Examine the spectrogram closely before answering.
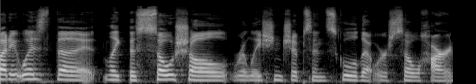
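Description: A woman with an Upper Midwest accent speaks at a fairly slow pace. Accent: Upper Midwest American. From Minnesota (Albany). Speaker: recovering addict sharing her story. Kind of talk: testimony. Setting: in her home basement.

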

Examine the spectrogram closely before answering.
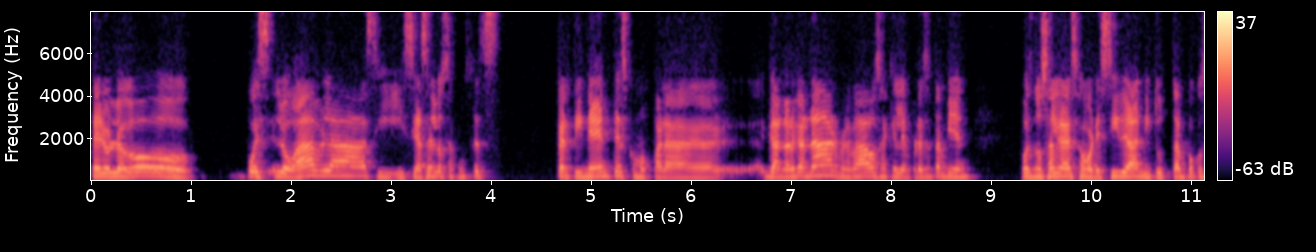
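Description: A woman with an unremarkable speaking voice, medium pitch, fairly even intonation and a moderate pace. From Venezuela. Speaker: TV news presenter. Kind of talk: interview.

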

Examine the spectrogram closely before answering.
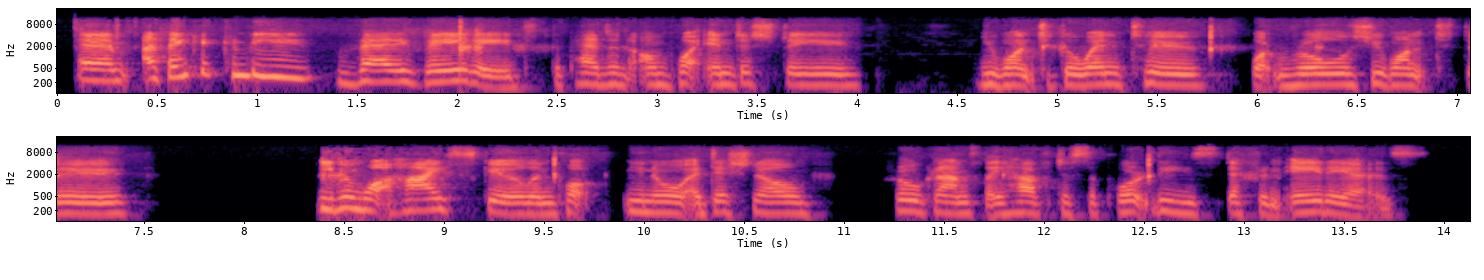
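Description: A woman is speaking in a Scottish accent. Her pace is moderate. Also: fairly low pitch for a woman, ordinary pitch variation. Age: 30s. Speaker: head of customer relations at a tech company. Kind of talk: casual interview chat.

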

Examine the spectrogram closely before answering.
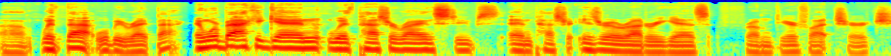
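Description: A man with an American accent and an ordinary speaking voice talks at a moderate pace with hardly any pauses, his pitch fairly low and his intonation lively. The recording is very clean with a silent background. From Boston. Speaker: radio co-host. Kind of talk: talk radio.

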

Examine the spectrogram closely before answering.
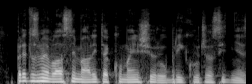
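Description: A man is speaking. His tone is dark and mellow. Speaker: podcast co-host. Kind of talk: casual chat. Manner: fluent.

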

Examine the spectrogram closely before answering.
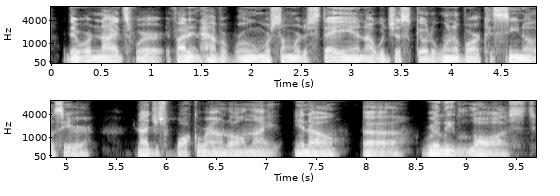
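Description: In a monotone, flat delivery, a man with an American accent and a fairly low pitch comes through on a very clean recording with a silent background. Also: moderate pace. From Oklahoma and the Navajo reservation in Arizona. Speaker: photographer sharing his recovery and faith story. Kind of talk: testimony.

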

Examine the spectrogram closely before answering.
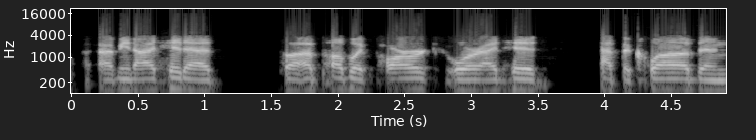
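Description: A man's voice at a medium pitch. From Mississippi. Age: 20s. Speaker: tennis player and coach. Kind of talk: casual interview. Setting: phone call.

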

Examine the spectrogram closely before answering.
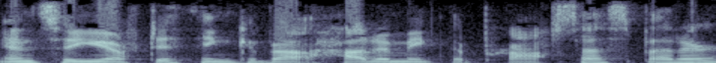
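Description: An unremarkable speaking voice belongs to a woman with an American accent and a fairly low pitch, heard against a quiet background. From Indiana. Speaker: nurse and healthcare consultant. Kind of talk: interview.

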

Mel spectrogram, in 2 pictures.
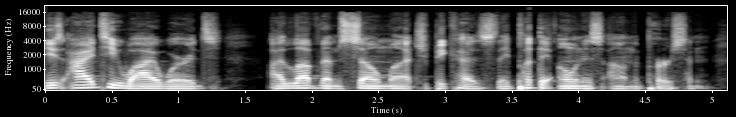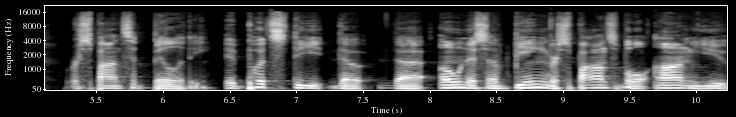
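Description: In a very clean recording with a silent background and a dry, close sound with no echo, a man uses an ordinary speaking voice with a fairly low pitch, ordinary pitch variation and a moderate pace. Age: 20s. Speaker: podcast host. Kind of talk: solo monologue. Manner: casual, with filler words.

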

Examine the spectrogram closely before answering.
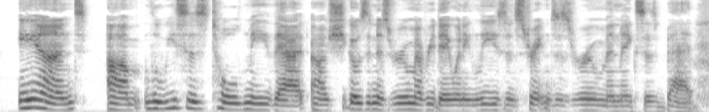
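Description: With an American accent, a woman talks at a moderate pace. Her pitch is very deep and low. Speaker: podcast co-host. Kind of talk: casual chat.

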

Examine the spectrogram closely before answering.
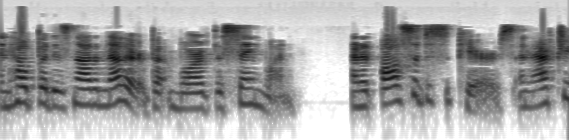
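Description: Unforced voice for reading, quiet background

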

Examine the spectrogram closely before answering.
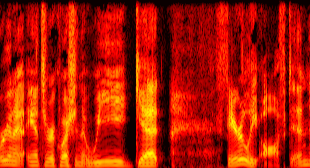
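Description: This man has a plain, everyday voice, fairly high in pitch with ordinary pitch variation, speaking at a moderate pace in a very clean recording with a silent background. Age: 40s. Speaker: financial planner, podcast co-host. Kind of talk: casual chat.

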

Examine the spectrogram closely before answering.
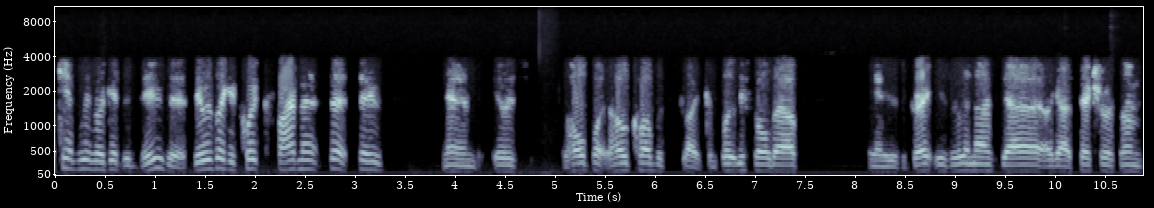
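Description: A fairly quick-paced man's voice with a Southern US accent. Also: medium pitch for a man, ordinary pitch variation. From US South. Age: 30s. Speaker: comedian. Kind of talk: casual chat. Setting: phone call.

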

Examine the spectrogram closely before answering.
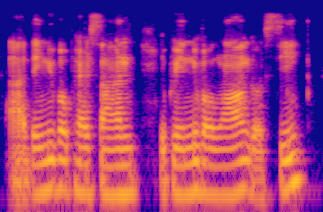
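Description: This man speaks with an English accent. His intonation stays fairly even. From Cape Breton, Nova Scotia (Myra). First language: English (speaking French). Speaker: university student. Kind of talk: casual interview. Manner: halting, many fillers.

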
